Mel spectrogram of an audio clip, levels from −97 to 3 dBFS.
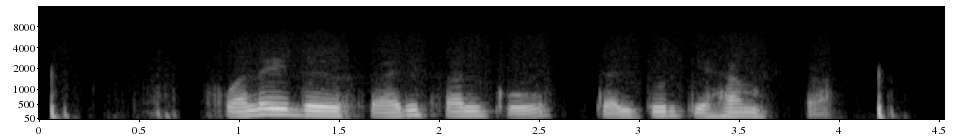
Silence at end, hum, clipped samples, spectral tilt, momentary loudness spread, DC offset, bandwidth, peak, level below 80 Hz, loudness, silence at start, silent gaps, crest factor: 0.3 s; none; under 0.1%; -13 dB/octave; 17 LU; under 0.1%; 2.7 kHz; -14 dBFS; -66 dBFS; -30 LUFS; 0.05 s; 0.76-0.80 s, 2.74-2.79 s; 18 dB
